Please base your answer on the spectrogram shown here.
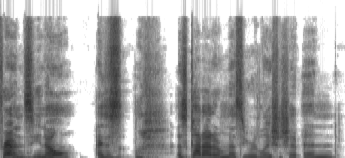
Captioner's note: sigh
